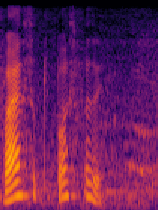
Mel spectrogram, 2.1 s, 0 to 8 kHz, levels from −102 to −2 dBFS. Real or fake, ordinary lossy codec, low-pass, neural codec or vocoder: fake; none; 7.2 kHz; codec, 16 kHz, 16 kbps, FreqCodec, larger model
